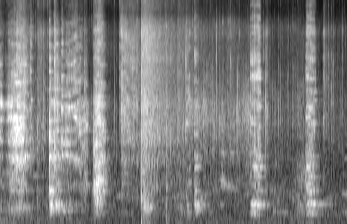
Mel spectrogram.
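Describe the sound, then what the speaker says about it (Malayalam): Egg frying with grated coconut in a pan on a gas stove, crackling sizzle mixed with scraping and stirring of a spatula against the pan, close and uneven, no voices. "ഞാനിവിടെ തേങ്ങ ഇട്ടാണ് മുട്ട പൊരിക്കുന്നത്"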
